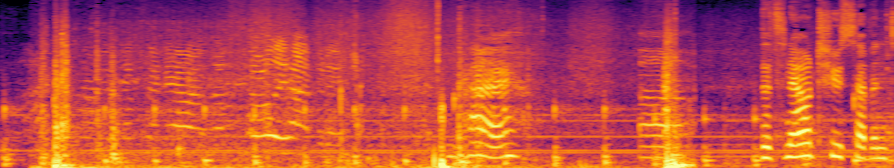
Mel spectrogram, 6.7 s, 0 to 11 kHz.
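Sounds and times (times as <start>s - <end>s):
faint whine: 0.0s - 5.2s
car door thudding shut: 0.2s - 5.2s
soft shuffling inside the vehicle: 0.2s - 5.2s
speech: 3.5s - 4.0s, 5.7s - 6.7s.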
